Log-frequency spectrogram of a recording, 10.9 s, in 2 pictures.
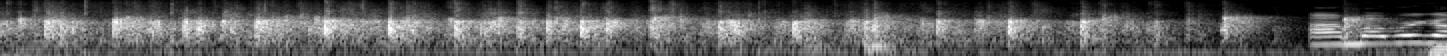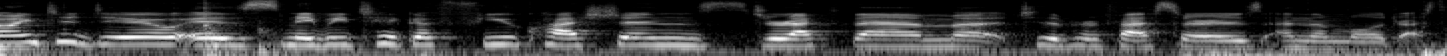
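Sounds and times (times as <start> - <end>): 
crowd applause: 0.0 - 4.9
speech: 5.2 - 10.8.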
